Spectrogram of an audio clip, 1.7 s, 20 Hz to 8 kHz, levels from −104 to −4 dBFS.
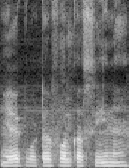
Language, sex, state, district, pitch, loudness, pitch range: Hindi, male, Chhattisgarh, Bilaspur, 150 Hz, -17 LUFS, 145-155 Hz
